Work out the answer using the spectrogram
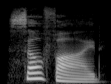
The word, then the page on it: sulfide: British English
